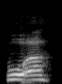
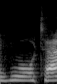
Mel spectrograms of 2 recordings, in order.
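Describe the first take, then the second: First: "water" with the T dropped to a glottal stop; casual T-less "water". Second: "water" with the T pronounced; telephone-voice "water", T sounded. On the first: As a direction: say "water" as wa'er, no T. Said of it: "say my T's". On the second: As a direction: say "water" with a proper T in the middle. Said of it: "I was trying to, like, say water". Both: Shown as a demonstration.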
